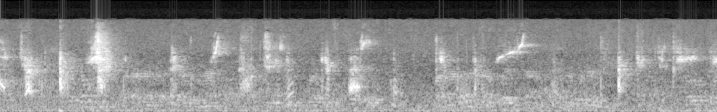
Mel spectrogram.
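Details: Talking pet parakeet in a room, giving a steady stream of brief squeaky chirps and buzzy warbles, some rising whistled notes, spaced roughly every half second.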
